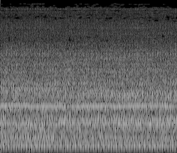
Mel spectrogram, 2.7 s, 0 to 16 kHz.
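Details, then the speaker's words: Honda EX800 generator (120 V AC, 800 W max) just started after a tune-up, side cover off: steady, even drone with a slightly low pitch; Hertz meter shows 50 Hz, engine underspeed, needs raising to 60 Hz. "yeah so that's vibrating that means that 50 Hertz joy Nita I need to free up to get this running at 60 should be running at 60 Hertz"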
